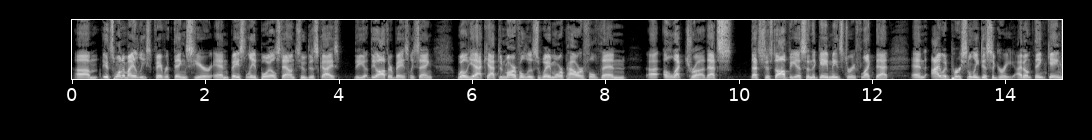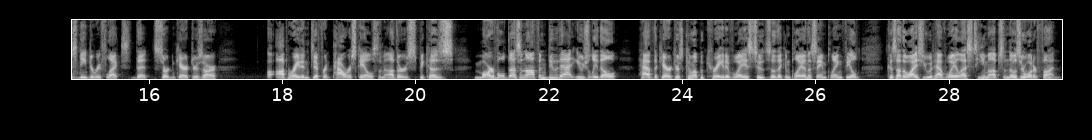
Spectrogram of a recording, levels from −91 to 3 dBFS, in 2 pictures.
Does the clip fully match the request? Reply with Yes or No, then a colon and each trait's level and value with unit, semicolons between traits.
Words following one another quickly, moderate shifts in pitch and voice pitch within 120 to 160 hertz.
Yes: fast, 220 wpm; average, 3.2 semitones; medium, 140 Hz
